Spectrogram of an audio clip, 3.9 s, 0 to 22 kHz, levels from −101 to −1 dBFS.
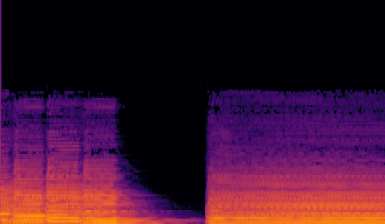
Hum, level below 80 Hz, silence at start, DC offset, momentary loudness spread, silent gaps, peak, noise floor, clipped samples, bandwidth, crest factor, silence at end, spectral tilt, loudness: none; -58 dBFS; 0 s; under 0.1%; 11 LU; none; -14 dBFS; -52 dBFS; under 0.1%; 12.5 kHz; 14 dB; 0 s; -5.5 dB/octave; -27 LUFS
